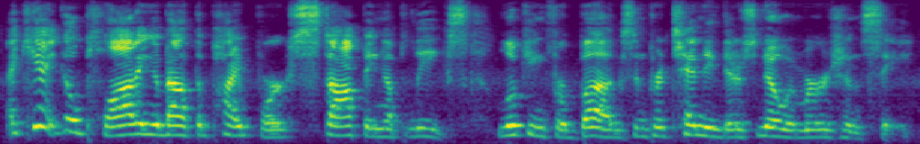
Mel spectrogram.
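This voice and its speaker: A woman's voice: mid-range voice, moderate pace, lightly acted. A woman voicing an earnest, determined young boy in a storybook read-aloud, with an intense manner.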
